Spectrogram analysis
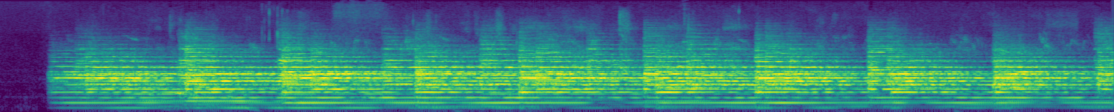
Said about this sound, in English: If you were brought up in a congregation in Europe back in the day and even today, when the bells start ringing, if you're in the village and they start an hour before service, if you're in that far out village, the farthest one, that's when you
